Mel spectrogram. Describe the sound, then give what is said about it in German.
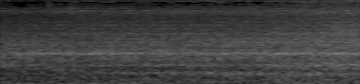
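A train bound for Pforzheim rushes past the former Kalf station, a red sandstone building, without stopping, a loud, steady rumble and rush of wheels on rails filling the whole moment, with a faint high whine above it and no voices. “Die Bahn nach Pforzheim fährt vorbei, ohne anzuhalten.”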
